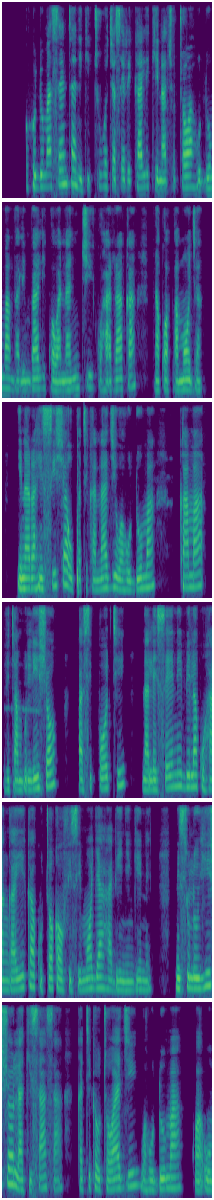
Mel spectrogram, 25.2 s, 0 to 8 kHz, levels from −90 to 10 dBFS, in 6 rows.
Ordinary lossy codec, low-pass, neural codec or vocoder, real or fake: AAC, 48 kbps; 7.2 kHz; none; real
